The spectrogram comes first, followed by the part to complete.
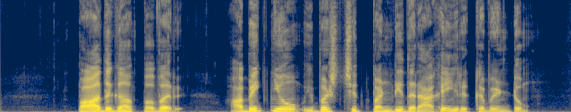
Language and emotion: Tamil, neutral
